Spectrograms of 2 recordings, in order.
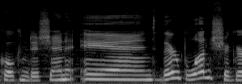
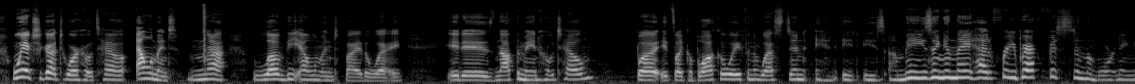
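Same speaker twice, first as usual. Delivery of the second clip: normal talking voice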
